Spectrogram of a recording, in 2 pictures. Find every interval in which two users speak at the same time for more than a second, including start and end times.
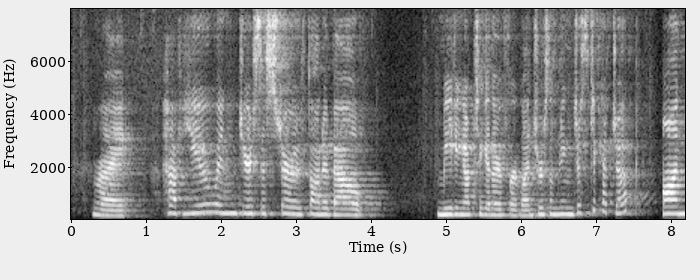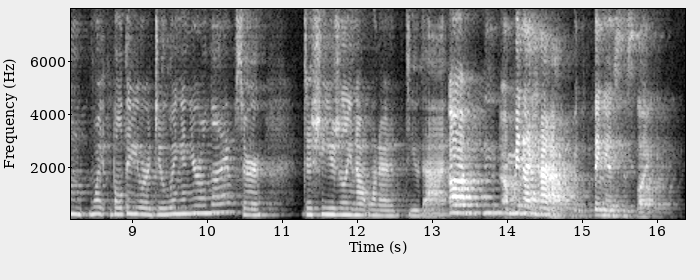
none

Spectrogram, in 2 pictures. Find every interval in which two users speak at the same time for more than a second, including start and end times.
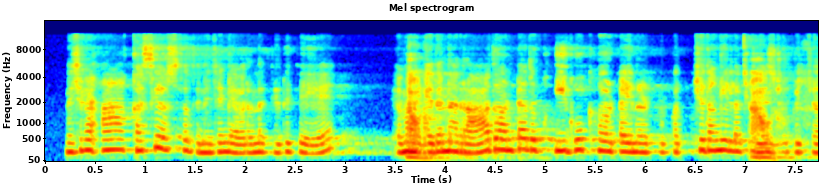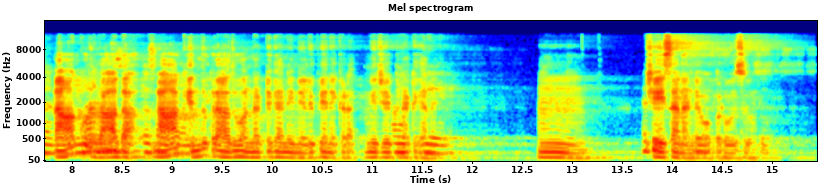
7.9-9.3

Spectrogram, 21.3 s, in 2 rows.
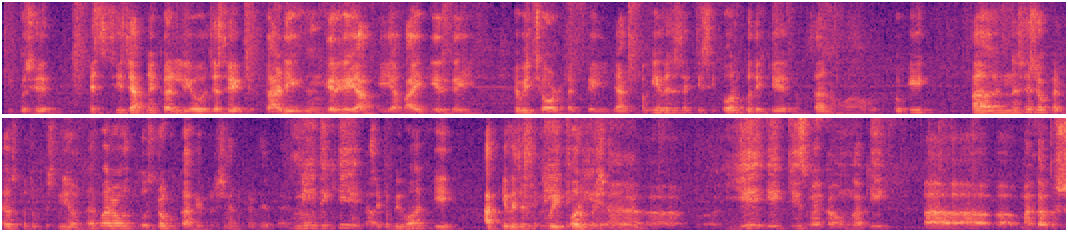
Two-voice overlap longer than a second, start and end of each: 15.8-17.0

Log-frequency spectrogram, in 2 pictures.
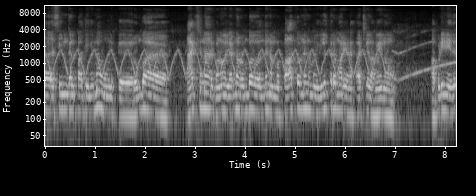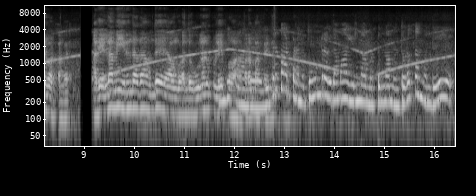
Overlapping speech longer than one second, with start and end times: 11.7-13.1

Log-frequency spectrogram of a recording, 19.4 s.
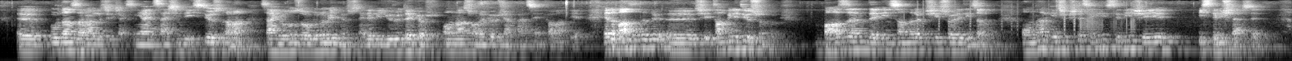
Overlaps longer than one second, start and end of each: none

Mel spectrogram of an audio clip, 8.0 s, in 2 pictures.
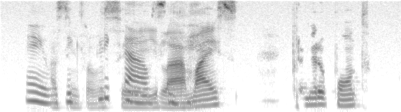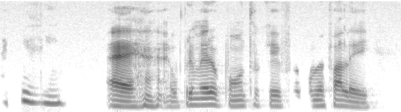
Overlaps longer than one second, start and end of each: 0.5-1.9

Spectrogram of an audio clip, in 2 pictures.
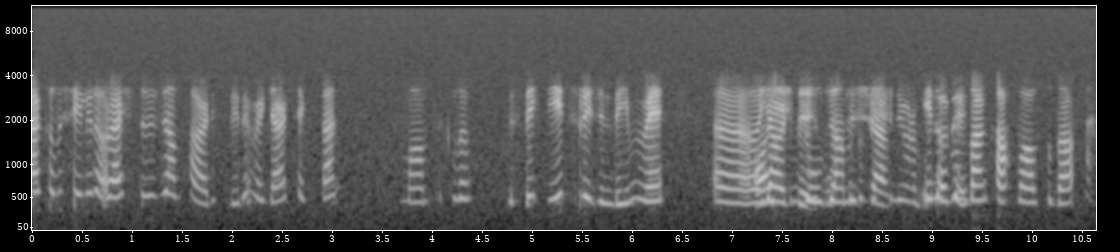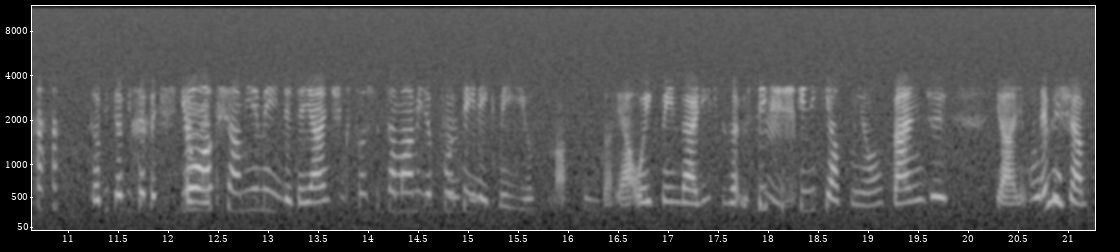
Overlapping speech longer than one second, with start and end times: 7.3-8.6

